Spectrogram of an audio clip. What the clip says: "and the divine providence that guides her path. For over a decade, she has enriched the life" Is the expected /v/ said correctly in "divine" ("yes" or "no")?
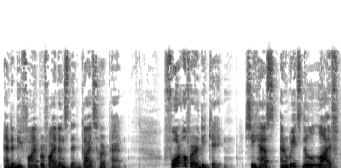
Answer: no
